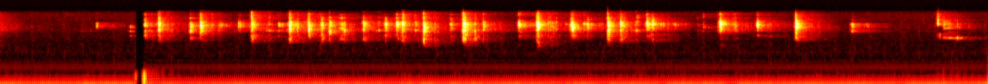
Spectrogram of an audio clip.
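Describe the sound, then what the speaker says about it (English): Someone types into a web form field on a computer keyboard, a quick irregular run of crisp close key clicks over a steady low electrical hum, with no voices. "The user then types in their requirements."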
